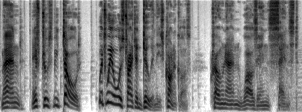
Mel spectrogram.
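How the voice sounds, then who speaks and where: A man reading scripted fantasy narration as a storyteller, in a pompous, wordy manner with dramatic pauses. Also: medium pitch, big pitch swings, slightly rough, faint music behind.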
